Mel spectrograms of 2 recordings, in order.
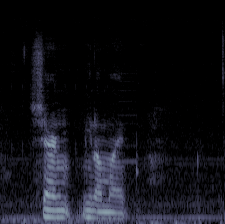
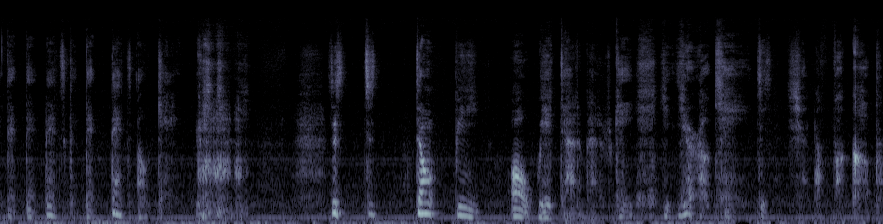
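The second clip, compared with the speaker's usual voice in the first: mock soothing whisper; 9 dB quieter than usual.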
